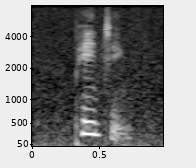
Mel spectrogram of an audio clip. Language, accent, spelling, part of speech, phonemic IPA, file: English, US, painting, noun / verb, /ˈpeɪ.nɪŋ/, En-us-painting.ogg
- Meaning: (noun) 1. An illustration or artwork done with the use of paint 2. The action of applying paint to a surface 3. The same activity as an art form; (verb) present participle and gerund of paint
